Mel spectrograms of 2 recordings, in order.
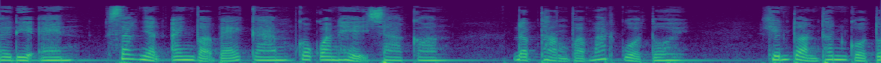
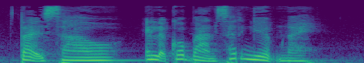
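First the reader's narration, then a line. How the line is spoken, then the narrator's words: Hoarse trembling struggling voice. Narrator (Vietnamese): Giọng tôi khản đặc, cổ họng run run, mãi mới thốt lên thành lời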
